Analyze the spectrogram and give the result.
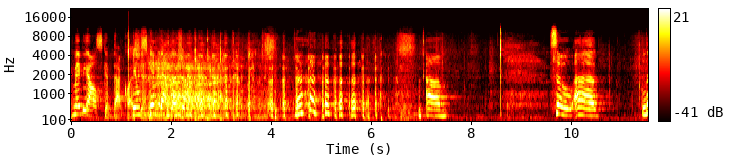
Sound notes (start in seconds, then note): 1.3 laughter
